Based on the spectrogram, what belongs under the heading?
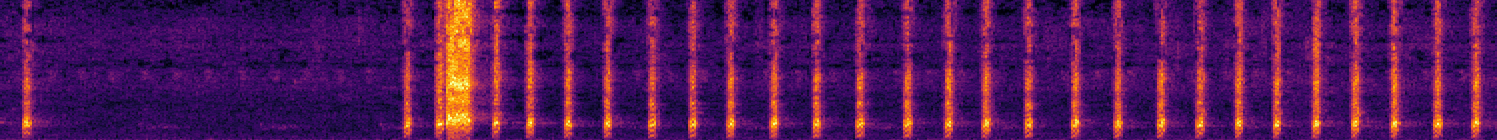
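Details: Near-silence for a couple of seconds, then a sharp loud noise, after which a red junglefowl hen seeking a male launches into a long, regular train of quick clucks, around four each second, continuing to the end.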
